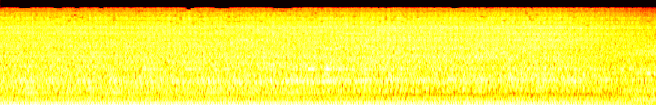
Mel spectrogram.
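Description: An air compressor runs steadily and loudly for HVAC work, a constant motor drone with a low hum throughout that eases slightly near the end, no voices over it.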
